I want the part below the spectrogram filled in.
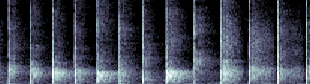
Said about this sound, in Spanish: Eh, aplausos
